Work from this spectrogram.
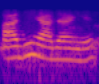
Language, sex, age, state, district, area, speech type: Hindi, female, 45-60, Bihar, Vaishali, urban, conversation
